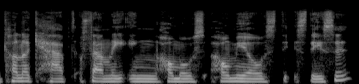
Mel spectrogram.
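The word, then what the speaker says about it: homeostasis: We talked about a kind of kept family in homos home stasis. How do you pronounce that? Yeah homeo stasis.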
